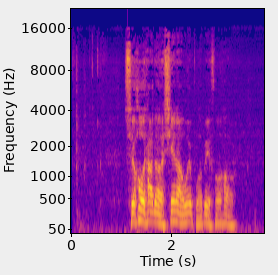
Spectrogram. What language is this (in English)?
Chinese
